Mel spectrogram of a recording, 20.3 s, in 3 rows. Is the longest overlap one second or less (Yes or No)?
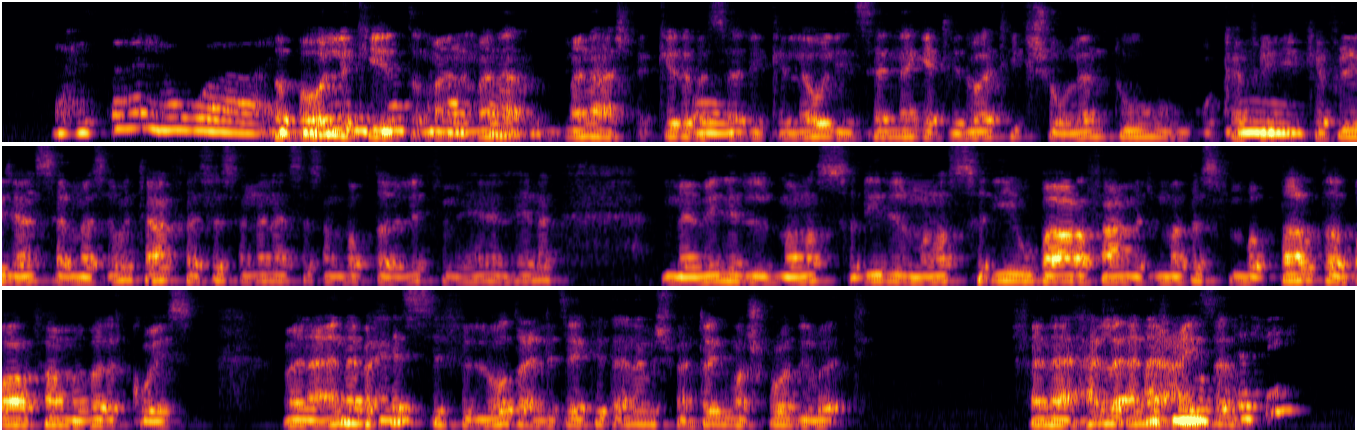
No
